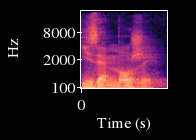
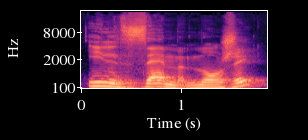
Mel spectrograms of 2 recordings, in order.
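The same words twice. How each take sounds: First: 'ils aiment manger' as 'i-z-aiment', no L; spoken liaison form. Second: 'ils aiment manger' slowly as 'il-z-aiment', L and Z both sounded; careful full form. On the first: Teacher showing what is actually pronounced, ils aiment manger as i-z-aiment. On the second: Teacher showing they love to eat, ils aiment manger fully articulated. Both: Shown as a demonstration. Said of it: "is actually pronounced".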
